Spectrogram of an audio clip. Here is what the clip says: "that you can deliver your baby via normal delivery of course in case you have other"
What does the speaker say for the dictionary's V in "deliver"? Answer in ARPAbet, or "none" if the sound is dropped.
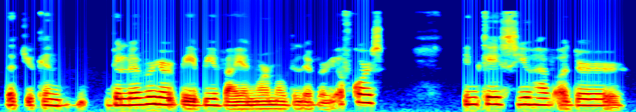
V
